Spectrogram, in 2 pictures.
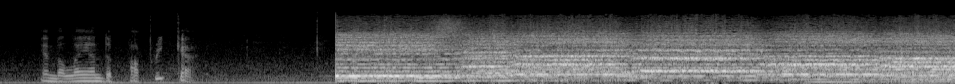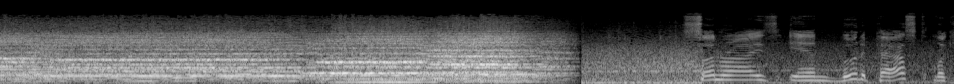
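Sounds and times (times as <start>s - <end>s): choir singing held chords: 3.3s - 16.1s.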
